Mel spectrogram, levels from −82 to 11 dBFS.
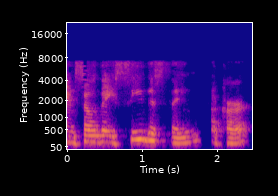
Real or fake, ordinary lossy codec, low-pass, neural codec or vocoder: real; MP3, 48 kbps; 7.2 kHz; none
